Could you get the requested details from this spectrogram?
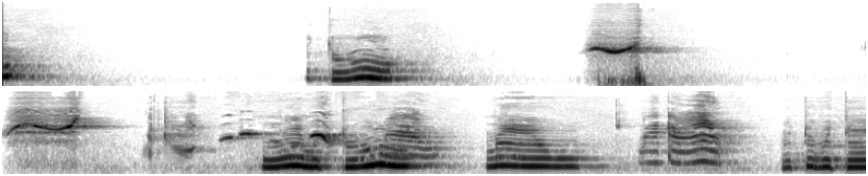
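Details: Talking parrot: isolated voice-like syllables and a sharp whistle, then a rasping burst followed by a dense run of harmonic, wavering speech-like notes.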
